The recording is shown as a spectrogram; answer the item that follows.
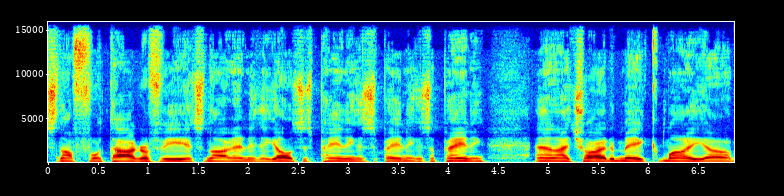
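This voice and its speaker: Speaking at a moderate pace, a man with a fairly low pitch keeps a monotone, flat intonation on a very clean recording with a silent background. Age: 70s. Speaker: painter. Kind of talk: TV interview. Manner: halting.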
